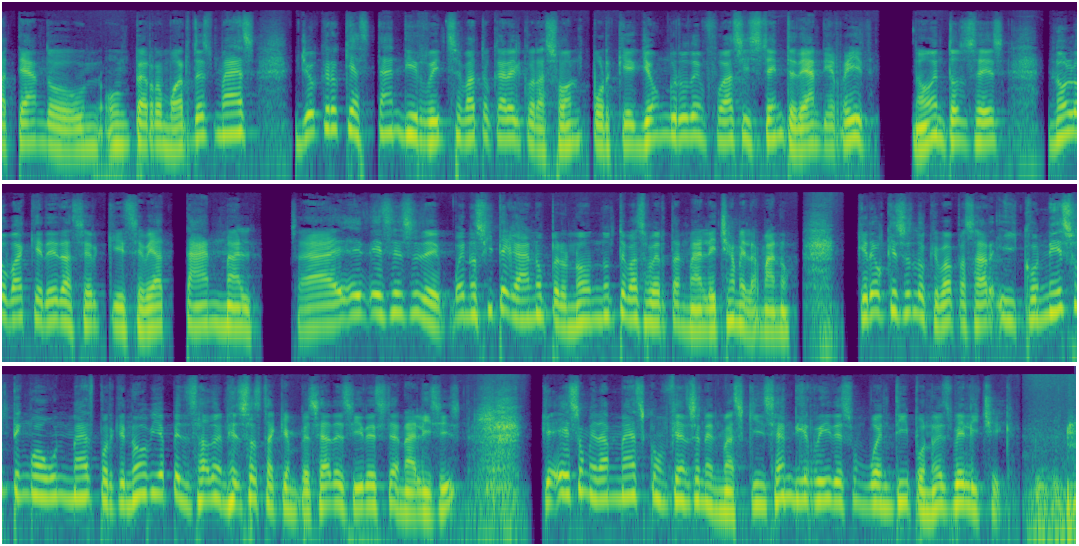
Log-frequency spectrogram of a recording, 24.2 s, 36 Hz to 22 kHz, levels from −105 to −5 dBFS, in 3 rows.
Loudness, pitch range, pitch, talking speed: -23 LUFS, 135-185 Hz, 160 Hz, 270 wpm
